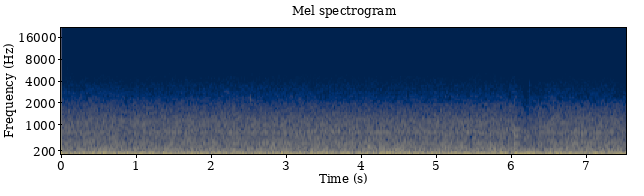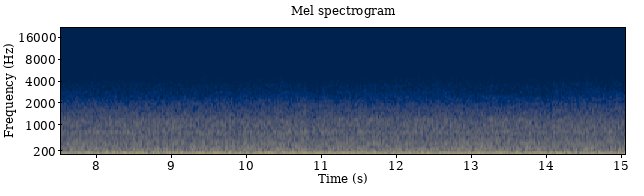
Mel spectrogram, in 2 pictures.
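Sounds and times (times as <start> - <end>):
car road and tyre rumble: 0.0 - 15.0.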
